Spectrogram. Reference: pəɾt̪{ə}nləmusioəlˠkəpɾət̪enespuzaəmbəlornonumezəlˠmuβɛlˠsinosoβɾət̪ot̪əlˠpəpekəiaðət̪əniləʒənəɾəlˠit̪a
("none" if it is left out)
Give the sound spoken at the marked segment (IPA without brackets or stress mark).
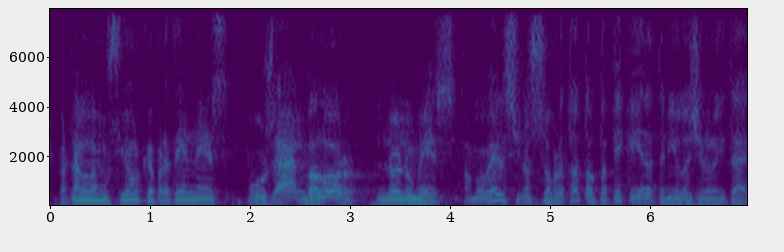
a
